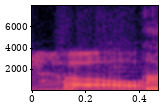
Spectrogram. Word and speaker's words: Hull: It is Hull.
